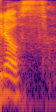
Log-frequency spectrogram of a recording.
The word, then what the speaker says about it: Quiroz: Quiroz. Say it again, your last name? Quiroz. Quiroz. It's like a K and an S.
